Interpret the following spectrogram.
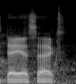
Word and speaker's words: Deus Ex: had to convince my coworkers that it was Deus Ex. The most important lesson I learned. Sorry, go ahead. No, I'm just dying. Don't worry. It's fine. I never worry. important lesson I learned on Deus Ex is don't think you're being cute and funny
